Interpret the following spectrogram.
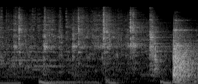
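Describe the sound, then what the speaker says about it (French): Apple compote and sugar stirred quickly together in a bowl, giving a run of soft, close scraping and wet clinking strokes in an irregular rhythm, with no talking. "je mélange rapidement les deux"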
